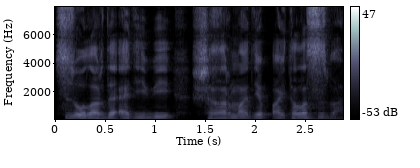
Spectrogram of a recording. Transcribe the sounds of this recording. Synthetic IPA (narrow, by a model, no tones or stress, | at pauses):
sɪzwo̞lˠɑɾd̪əʔæd̪e̞bij | ʃəʁɑɾmɑd̪e̞pɑ̰jt̪ɑlˠɑsəzbɑ̰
